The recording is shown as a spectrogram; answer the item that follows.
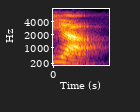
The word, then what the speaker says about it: as: La lettre S tient la main de la lettre A, mais elle reste muette.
